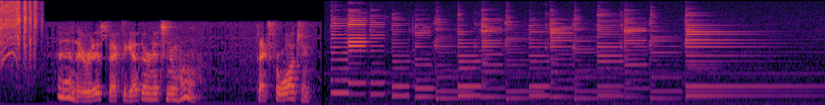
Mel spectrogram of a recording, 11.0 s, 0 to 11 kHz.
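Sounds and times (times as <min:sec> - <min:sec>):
acoustic guitar plucked notes: 0:04.4 - 0:11.0.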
